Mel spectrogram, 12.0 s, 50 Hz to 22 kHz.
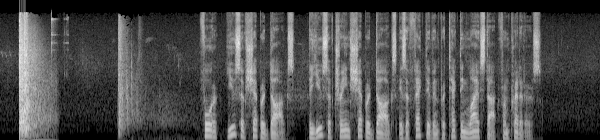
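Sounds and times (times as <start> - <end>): gunshots: 0.4 - 1.2, 2.4 - 3.4.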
